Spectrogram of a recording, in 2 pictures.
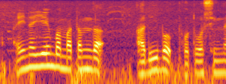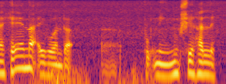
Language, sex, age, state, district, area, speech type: Manipuri, male, 30-45, Manipur, Kakching, rural, spontaneous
